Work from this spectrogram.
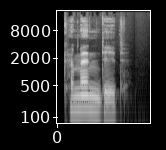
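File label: "commended", British English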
